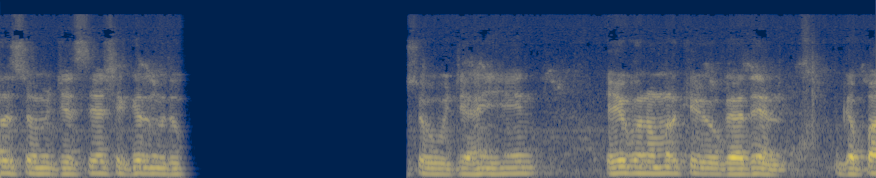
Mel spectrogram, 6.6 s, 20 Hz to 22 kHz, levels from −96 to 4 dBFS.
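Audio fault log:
1.35 to 3.07 s, long network dropout: the sound carries on for roughly a tenth of a second as a fading buzz, then drops to silence for about 1.6 s before resuming, with about 1.7 s of material skipped rather than delayed. This is likely a stalled stream where the receiver's concealment briefly extends the last sound and then gives up. Unlike a brief packet-loss glitch, the smeared tail gives way to a long silence, and the audio returns further along.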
